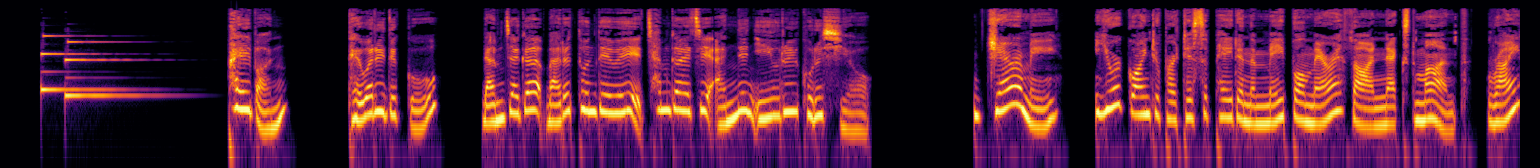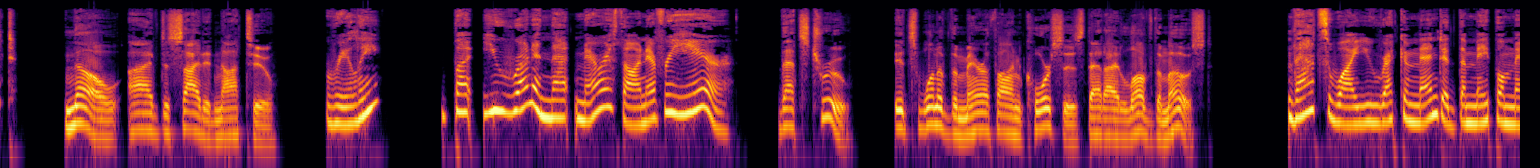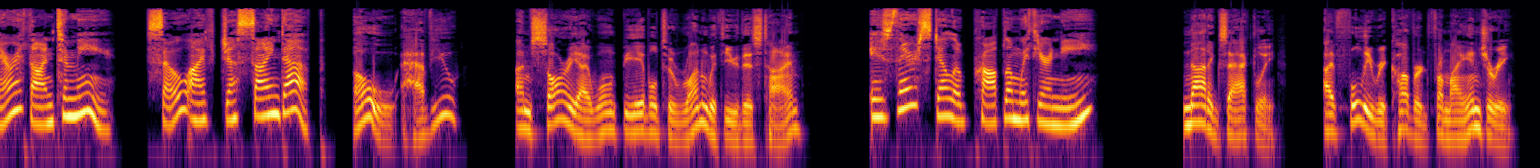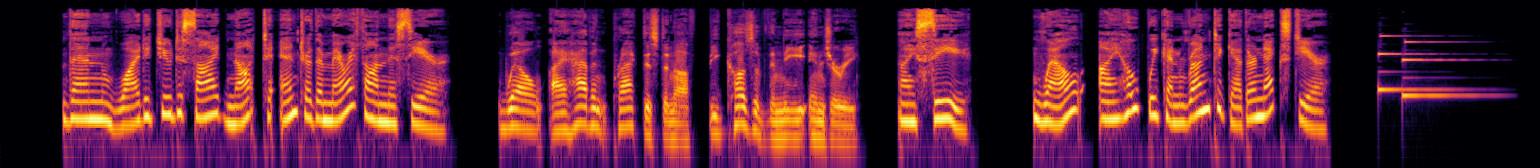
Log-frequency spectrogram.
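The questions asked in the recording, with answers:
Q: 대화를 듣고 남자가 마라톤 대회에 참가하지 않는 이유를 고르시오.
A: 무릎 부상 때문에 연습을 충분히 하지 못해서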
